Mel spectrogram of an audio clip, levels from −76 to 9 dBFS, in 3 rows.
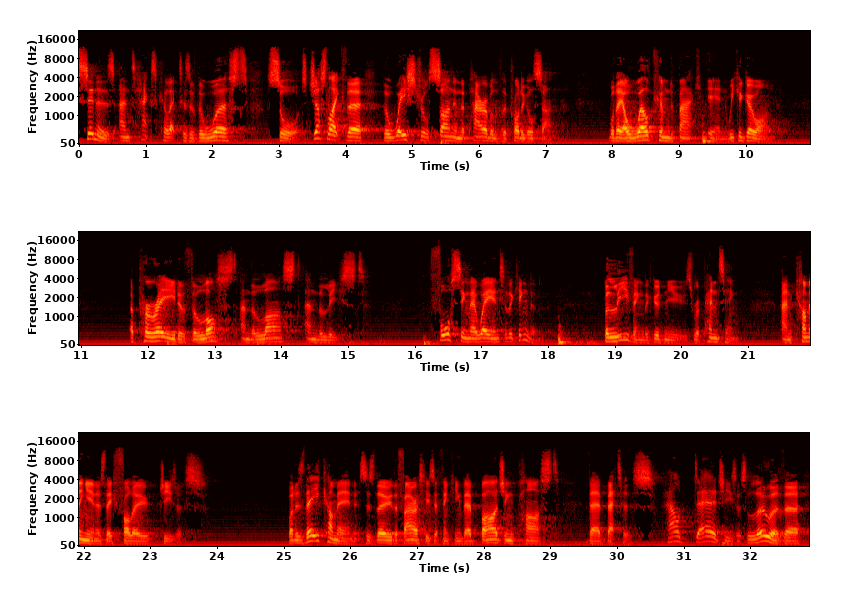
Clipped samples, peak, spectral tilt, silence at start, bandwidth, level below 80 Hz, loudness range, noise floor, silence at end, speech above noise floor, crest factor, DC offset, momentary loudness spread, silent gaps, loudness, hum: under 0.1%; -8 dBFS; -3.5 dB/octave; 0 s; 13.5 kHz; -50 dBFS; 5 LU; -49 dBFS; 0 s; 20 dB; 22 dB; under 0.1%; 12 LU; none; -29 LUFS; none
